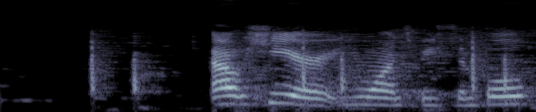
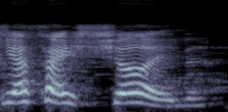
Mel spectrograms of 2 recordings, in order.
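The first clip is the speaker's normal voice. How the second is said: louder, slow, stubborn "Yes, I should."; emphatic retort; 4 semitones higher, 7 dB louder, much slower than usual. Retold or imitated. Talking back to people who reassure her, emphatic retort. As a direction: insist slowly: "Yes, I should.". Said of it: "I'm like".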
